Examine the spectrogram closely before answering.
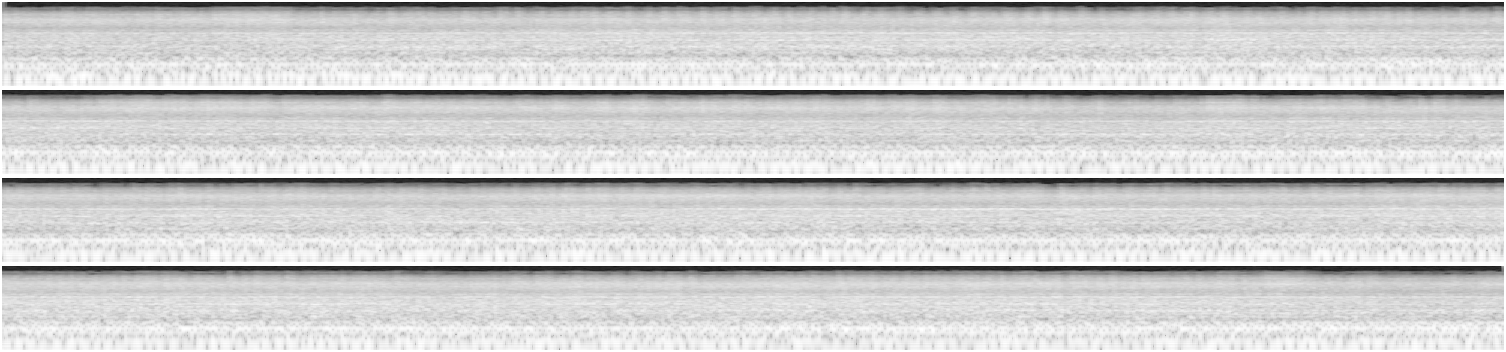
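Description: A snow blower whirs and throws snow in a steady roar.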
